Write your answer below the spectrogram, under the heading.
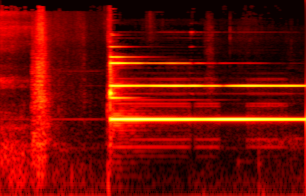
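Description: A Burmese flat bell is struck once, giving a loud, bright metallic tone with layered overtones that rings on steadily without fading, after a brief rustle of handling.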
